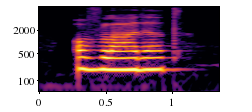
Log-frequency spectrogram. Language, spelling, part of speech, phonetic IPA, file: Czech, ovládat, verb, [ˈovlaːdat], Cs-ovládat.ogg
- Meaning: 1. to control 2. to control oneself 3. to dominate (to govern, rule or control by superior authority or power) 4. to know, to master (to learn to a high degree of proficiency)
